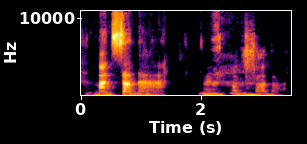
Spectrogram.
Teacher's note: make sure it sounds like an S, not a Z. It should not buzz like a B.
